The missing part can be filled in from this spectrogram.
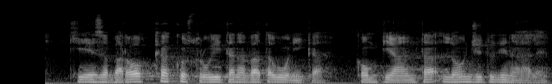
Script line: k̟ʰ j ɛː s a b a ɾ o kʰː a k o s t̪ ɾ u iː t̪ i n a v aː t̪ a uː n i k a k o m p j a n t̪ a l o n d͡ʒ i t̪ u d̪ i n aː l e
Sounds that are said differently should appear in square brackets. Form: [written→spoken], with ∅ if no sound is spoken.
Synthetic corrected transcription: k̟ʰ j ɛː [s→z] a b a ɾ [o→ɔ] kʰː a k o s t̪ ɾ u iː t̪ [i→a] n a v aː t̪ a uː n i k a k o m p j a n t̪ a l o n d͡ʒ i t̪ u d̪ i n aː l e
